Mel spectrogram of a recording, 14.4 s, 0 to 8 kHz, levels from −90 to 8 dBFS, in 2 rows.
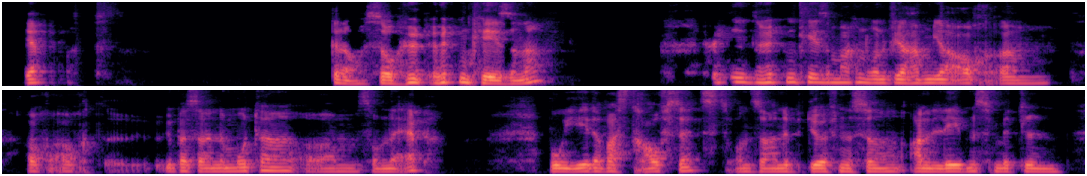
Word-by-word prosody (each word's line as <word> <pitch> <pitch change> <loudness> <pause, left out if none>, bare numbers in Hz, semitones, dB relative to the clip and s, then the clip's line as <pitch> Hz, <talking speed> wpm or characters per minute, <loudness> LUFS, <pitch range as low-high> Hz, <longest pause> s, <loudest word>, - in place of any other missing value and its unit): Ja. 130 0 +2 1.9
Genau, 95 - +1
so 110 +2 +3
Hütt 140 -1 +4
Hüttenkäse, 120 -8 +4
ne? - - 0 1.1
Hütten 140 -1 -2
Hüttenkäse 145 -1 0
machen. 135 0 -1
Und 125 -1 0
wir 125 -2 +5
haben 125 0 +1
ja 125 -2 +3
auch, 120 -1 -3
ähm 110 +1 -4 0.4
auch - - -2
auch - - -8 0.4
über 115 +2 -1
seine 110 -1 0
Mutter, 125 +2 -1 0.3
ähm, 110 0 -8
so 100 - -8
'ne 105 -1 -2
App, - - -4 0.7
wo 110 0 +5
jeder 115 +2 +3
was 115 - 0
draufsetzt 125 +5 -2
und 110 +1 -6
seine 110 +1 -1
Bedürfnisse 110 0 +1
an 110 -1 +2
Lebensmitteln 110 -2 +1
115 Hz, 135 wpm, -25 LUFS, 110-130 Hz, 1.9 s, wir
